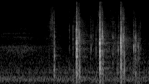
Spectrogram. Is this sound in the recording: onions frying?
no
